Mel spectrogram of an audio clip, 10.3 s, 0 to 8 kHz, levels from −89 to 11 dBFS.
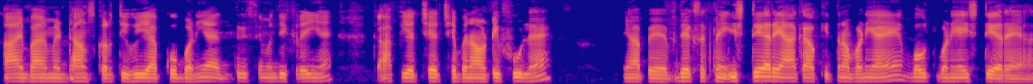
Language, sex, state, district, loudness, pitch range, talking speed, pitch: Hindi, male, Uttar Pradesh, Deoria, -19 LUFS, 120-130 Hz, 185 wpm, 125 Hz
